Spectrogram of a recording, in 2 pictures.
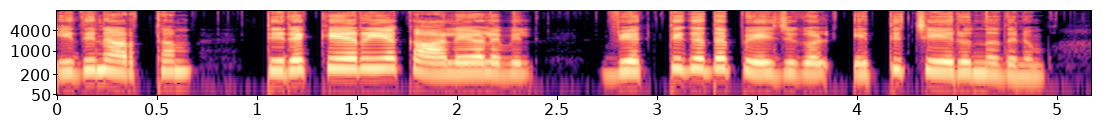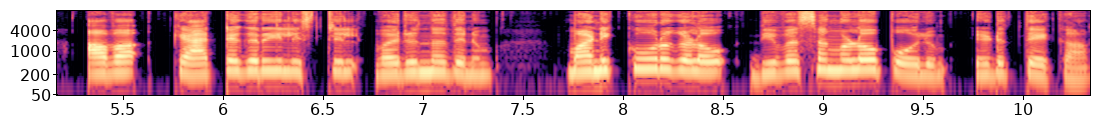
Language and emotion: Malayalam, neutral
